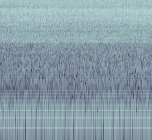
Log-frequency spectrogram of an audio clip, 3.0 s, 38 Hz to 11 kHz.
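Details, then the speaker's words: Warm carbureted V8 Corvette, about 59,000 miles, idling with an uneven loping beat: number eight misfiring, its exhaust port much cooler, from a spark plug wire burned through on the exhaust manifold. "Number eight is misfiring because of a bad spark plug wire."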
